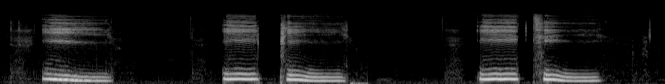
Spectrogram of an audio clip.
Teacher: so this is a high front vowel e e p e t tongue in e is high and · Tongue in E is high and front. I'll play it again and you can see that the articulation is up high and towards the front of the mouth.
